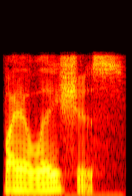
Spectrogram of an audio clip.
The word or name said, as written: violaceous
